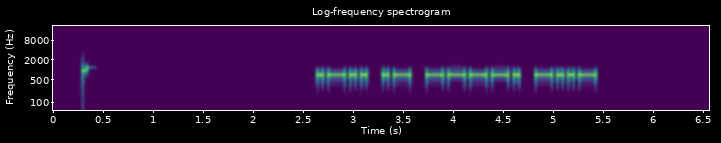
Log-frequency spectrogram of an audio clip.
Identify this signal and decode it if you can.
Morse code, heard as a keyed tone, about 22 wpm, 700 Hz. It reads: LA9X
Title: DXCC-100 Call Signs - 4 Characters - 22wpm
